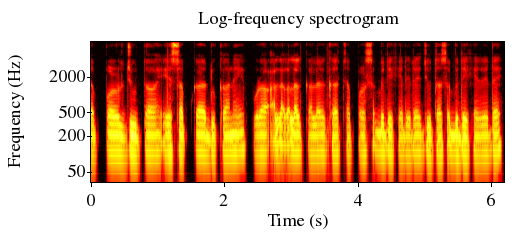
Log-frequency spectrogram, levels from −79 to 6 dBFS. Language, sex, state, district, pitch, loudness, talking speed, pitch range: Hindi, male, Arunachal Pradesh, Longding, 105 Hz, -17 LUFS, 230 wpm, 100-110 Hz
